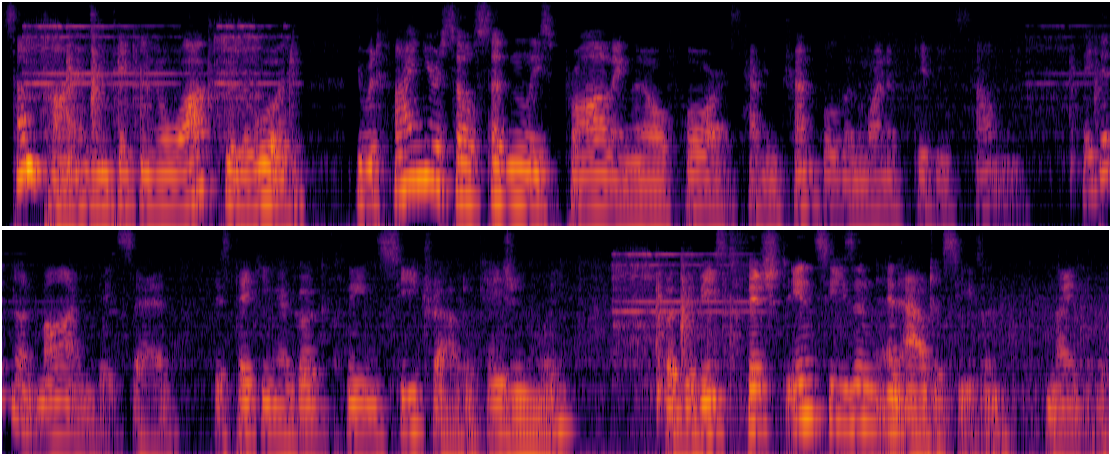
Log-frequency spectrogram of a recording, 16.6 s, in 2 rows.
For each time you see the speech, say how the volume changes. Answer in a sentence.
You can hear the speech from 0.1 to 16.5 s, getting quieter then louder.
